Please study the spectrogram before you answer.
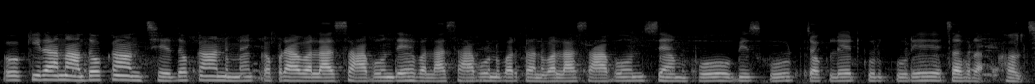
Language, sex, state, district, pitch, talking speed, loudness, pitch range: Maithili, female, Bihar, Samastipur, 170 Hz, 135 wpm, -27 LUFS, 165-180 Hz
